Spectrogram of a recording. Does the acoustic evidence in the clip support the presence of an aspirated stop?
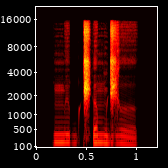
no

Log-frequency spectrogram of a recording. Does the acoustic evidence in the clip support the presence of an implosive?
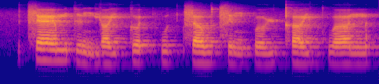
no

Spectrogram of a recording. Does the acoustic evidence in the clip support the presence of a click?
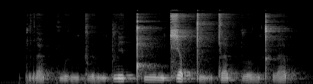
no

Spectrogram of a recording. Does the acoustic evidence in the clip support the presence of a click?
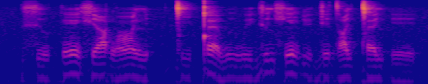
yes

